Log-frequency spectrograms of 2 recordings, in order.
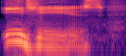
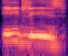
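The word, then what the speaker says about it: EGEZ: unveils his newest brand, EG's, spelled E G E Z. And I'm assuming it's pronounced that way because his early ad copy is to go, "Os," and then EG's next to it.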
